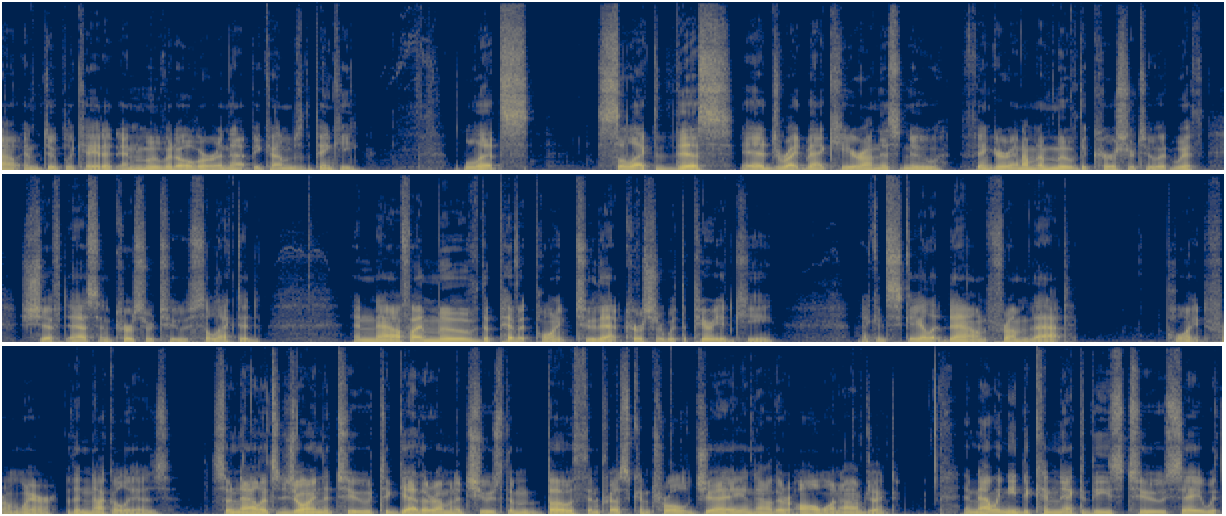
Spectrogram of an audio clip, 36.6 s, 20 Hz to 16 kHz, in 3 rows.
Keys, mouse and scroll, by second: 0.3 shift+d, 0.7 click, 1.5 click, 3.4 middle click, 4.2 Tab, 5.3 middle click, 6.6 middle click, 8.5 middle click, 10.7 shift+s, 15.3 Tab, 15.7 middle click, 19.4 ., 21.1 s, 23.5 click, 23.7 middle click, 26.7 middle click, 27.2-28.1 scroll up 2, 28.8 shift+right click, 29.3 middle click, 31.1 ctrl+j, 31.9 Tab, 33.2 middle click, 33.2 a, 33.8-34.7 shift+scroll up 1, 34.7 middle click, 35.9 shift+right click.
